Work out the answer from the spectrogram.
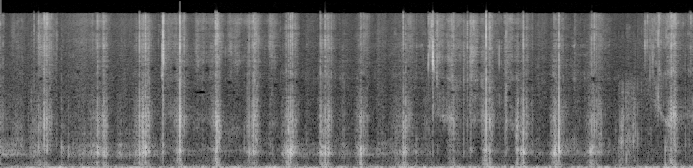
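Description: Close-miked chewing of crunchy frozen sweet ice, a run of crisp crunches about twice a second.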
